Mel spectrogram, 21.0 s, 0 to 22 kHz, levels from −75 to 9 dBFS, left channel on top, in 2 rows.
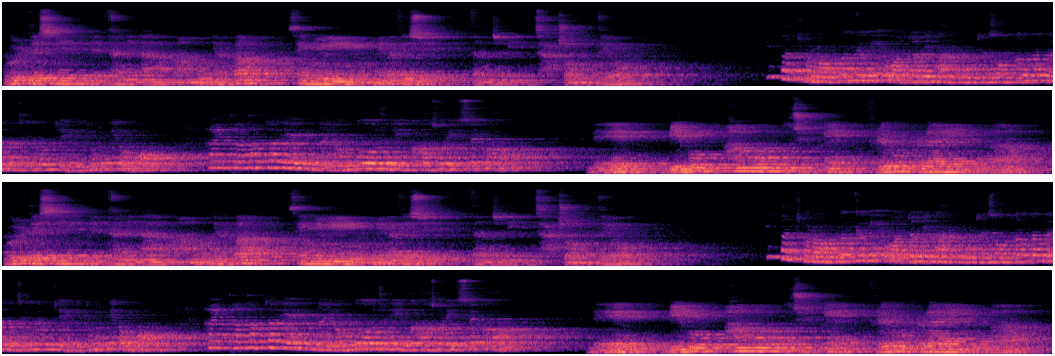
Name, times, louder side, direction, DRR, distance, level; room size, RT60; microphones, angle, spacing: voice 1, 0.0-2.5 2.9-4.3 4.7-6.2 16.3-16.8 17.1-20.6, equal, 20° left, -12 dB, 1.0 m, -19 dB
voice 2, 7.8-12.1 12.5-15.6, equal, 60° right, -5 dB, 0.7 m, -20 dB
3.0 x 2.2 x 4.0 m, 2.3 s
head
